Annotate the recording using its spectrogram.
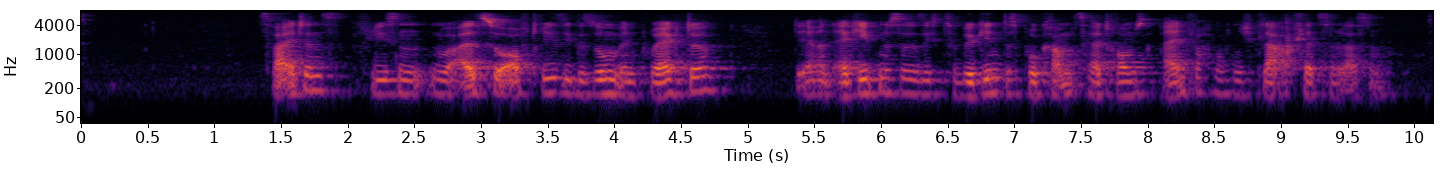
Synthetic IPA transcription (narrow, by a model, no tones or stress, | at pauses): t͡sv̥a̰ɪtn̩sfliːsn̩nuːɐʔa̰lt͡suʔɔ̰ftʁiːzɪɡəzʊmənɪnpʁ̥ojɛktə | d̥eːʁ̞ənʔɛ̰ɐɡeːpnɪsəzɪçt͡suːbəɡɪndɛspʁ̥oɡʁa̰mt͡saɪtʁ̥aʊmsʔa̰ɪnfaχnɔχnɪçt̚kʰl̥a̰ːɐʔa̰pʃɛt͡sn̩la̰sn̩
